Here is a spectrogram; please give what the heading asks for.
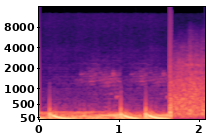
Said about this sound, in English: The pounding rhythm of the mother's heartbeat is the first imprint the fetal brain receives.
